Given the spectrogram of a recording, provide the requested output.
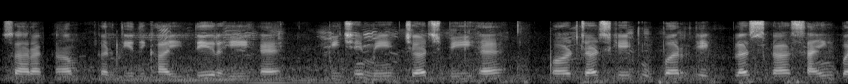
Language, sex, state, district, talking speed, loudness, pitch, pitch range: Hindi, male, Chhattisgarh, Raipur, 150 wpm, -19 LUFS, 125 Hz, 125-130 Hz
